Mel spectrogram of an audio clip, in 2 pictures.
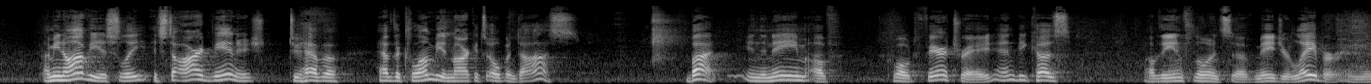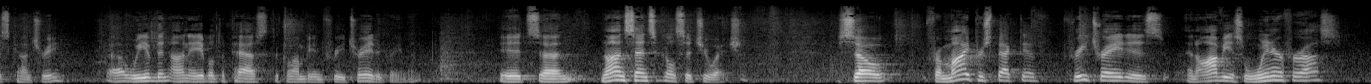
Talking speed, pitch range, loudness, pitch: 140 wpm, 135-185 Hz, -20 LUFS, 160 Hz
